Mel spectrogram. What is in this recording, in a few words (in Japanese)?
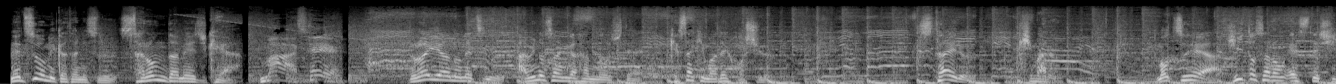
ナレーションサンプル; モッズヘア; ヒートサロンエステ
